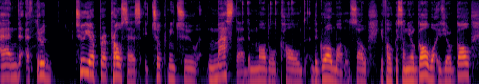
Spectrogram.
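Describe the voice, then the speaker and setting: With a Polish accent, a man speaks fairly slowly in a fairly high, dark, mellow voice, showing ordinary pitch variation and big swings in loudness. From Poland. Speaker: life coach. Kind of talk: webinar presentation. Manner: halting, with self-corrections.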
